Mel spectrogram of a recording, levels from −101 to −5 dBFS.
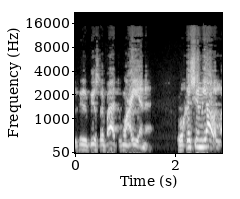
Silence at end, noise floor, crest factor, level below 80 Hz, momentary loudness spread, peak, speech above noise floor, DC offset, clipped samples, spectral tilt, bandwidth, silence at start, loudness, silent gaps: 0 s; -63 dBFS; 12 dB; -56 dBFS; 10 LU; -2 dBFS; 49 dB; under 0.1%; under 0.1%; -3.5 dB/octave; 15.5 kHz; 0 s; -13 LUFS; none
